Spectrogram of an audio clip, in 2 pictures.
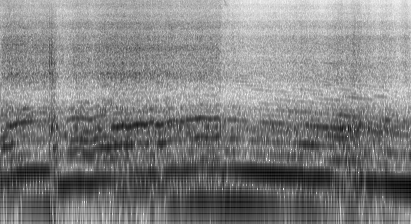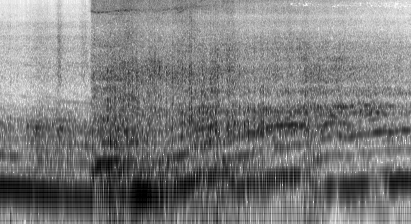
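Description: Turbocharged VW Saveiro pickup's engine at full throttle on a drag run, heard from inside the cabin. The engine note dips sharply at two quick gear shifts in the first second, then holds high revs. About ten seconds in, a louder rushing noise comes in and the engine note drops and climbs again.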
